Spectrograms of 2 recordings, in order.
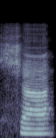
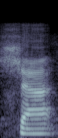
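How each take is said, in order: Both takes have the same delivery.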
